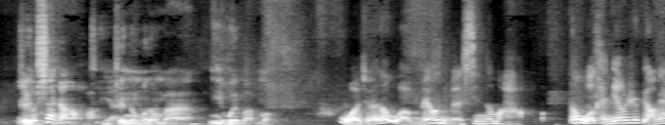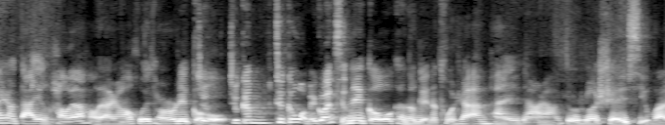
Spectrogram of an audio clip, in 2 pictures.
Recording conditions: background noise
